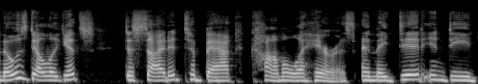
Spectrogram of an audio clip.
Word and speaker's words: Kamala: The question is, since President Biden dropped out of the race and Kamala, pronounced Kamala, as her little nieces told us, when she became the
